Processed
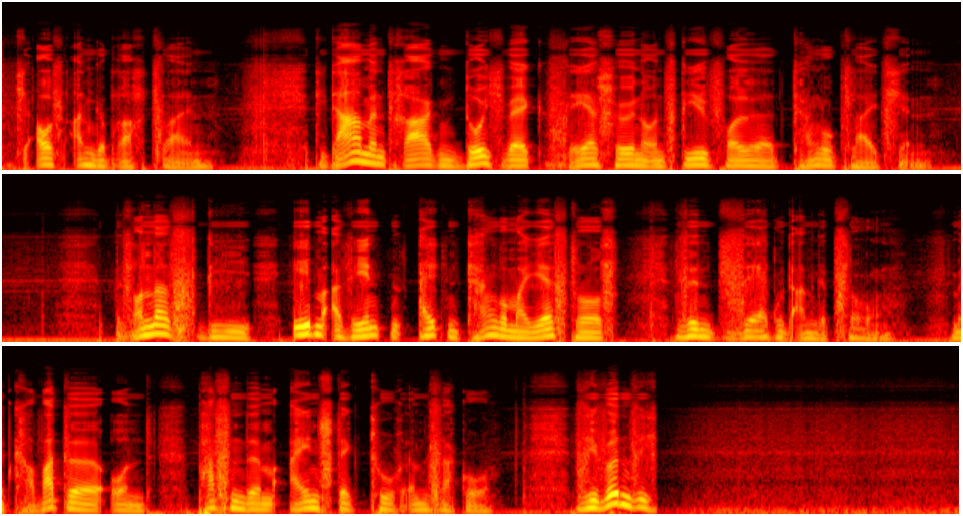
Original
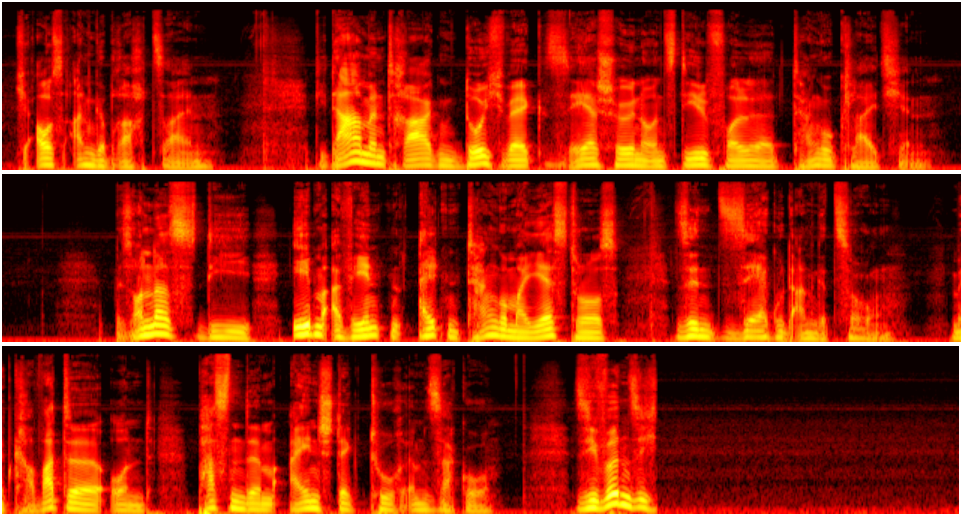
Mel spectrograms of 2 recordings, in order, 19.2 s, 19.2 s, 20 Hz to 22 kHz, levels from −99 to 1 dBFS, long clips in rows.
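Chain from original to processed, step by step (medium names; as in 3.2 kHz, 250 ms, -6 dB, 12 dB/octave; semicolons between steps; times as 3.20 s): careless resampling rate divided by 6×, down none, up hold; in parallel at 0 dB: compression, threshold -40 dBFS, peak gain reduction 25 dB; on the sum: Bessel low-pass 6.7 kHz, order 8; upward compressor, threshold -31 dBFS; trim -8 dB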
